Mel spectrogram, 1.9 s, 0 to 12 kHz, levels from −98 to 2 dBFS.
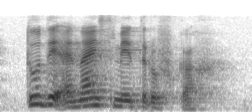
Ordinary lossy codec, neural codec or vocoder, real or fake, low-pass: none; none; real; 7.2 kHz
